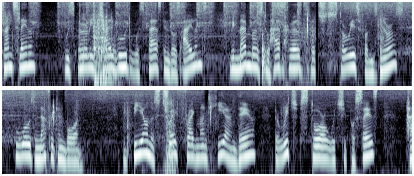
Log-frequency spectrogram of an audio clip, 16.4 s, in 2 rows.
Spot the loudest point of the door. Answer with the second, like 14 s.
2 s.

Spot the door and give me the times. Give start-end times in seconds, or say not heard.
1.5-2.4, 11.0-11.7.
